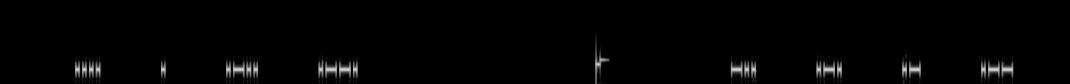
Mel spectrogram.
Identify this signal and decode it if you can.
Morse code, heard as a keyed tone, about 36 wpm, spaced as for 12 wpm, 690 Hz. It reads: HELP DRAW
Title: 6x Character Spacing - Top 300 Words - 35wpm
